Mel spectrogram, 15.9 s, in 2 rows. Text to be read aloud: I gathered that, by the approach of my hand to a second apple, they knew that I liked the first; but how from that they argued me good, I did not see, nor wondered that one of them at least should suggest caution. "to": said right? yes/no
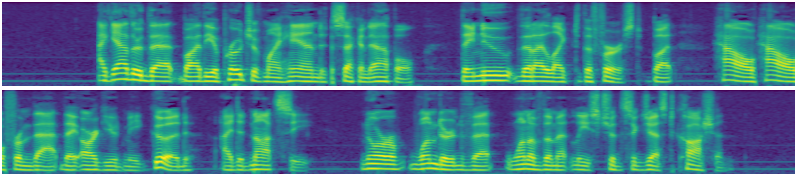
no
